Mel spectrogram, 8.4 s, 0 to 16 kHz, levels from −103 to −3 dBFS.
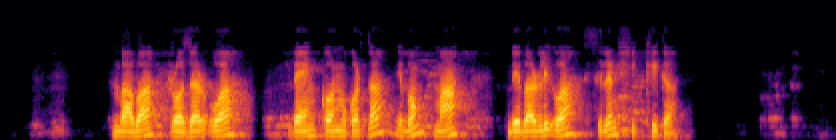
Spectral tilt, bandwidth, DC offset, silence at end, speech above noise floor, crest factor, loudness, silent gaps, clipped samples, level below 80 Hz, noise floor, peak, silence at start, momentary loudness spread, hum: -11.5 dB/octave; 4.2 kHz; under 0.1%; 1.6 s; 44 dB; 18 dB; -17 LUFS; none; under 0.1%; -60 dBFS; -61 dBFS; -2 dBFS; 1.15 s; 11 LU; none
